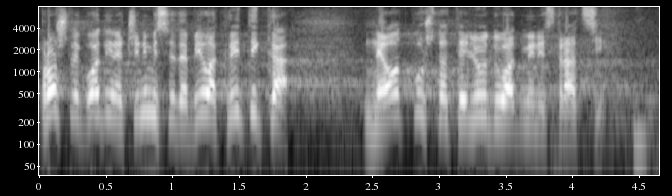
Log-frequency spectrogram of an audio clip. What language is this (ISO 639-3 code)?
srp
